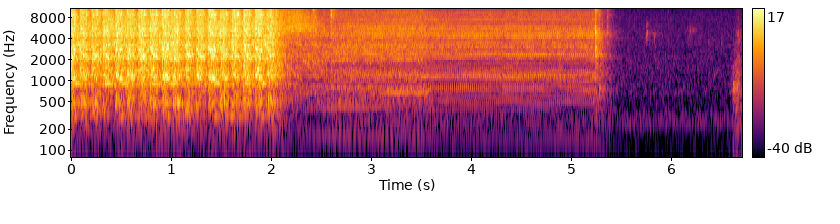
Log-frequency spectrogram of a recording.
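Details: Quick, even cranking for two seconds that stops without a single firing; owner thinks he hears the fuel pump after reconnecting a loose wire, but air puffs out at the fuel check, so owner thinks air in the fuel line keeps fuel from reaching the engine.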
